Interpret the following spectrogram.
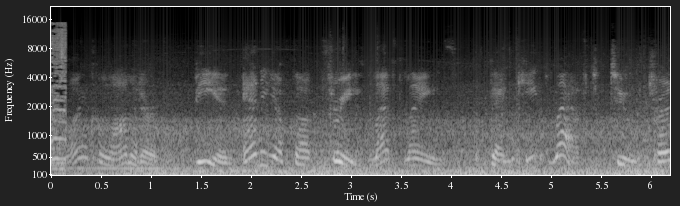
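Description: Semi truck's steady low engine and road rumble, heard from inside the cab while driving on the highway, with a person talking over it.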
